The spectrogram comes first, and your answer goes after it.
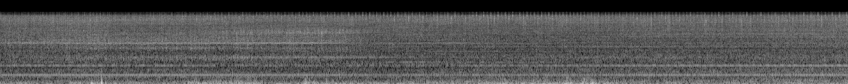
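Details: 2002 Saab 9-5 with the B205 engine: a thin, steady high whine holds constant over a quiet idle and doesn't change. The strange noise may come from an accessory or internal part.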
